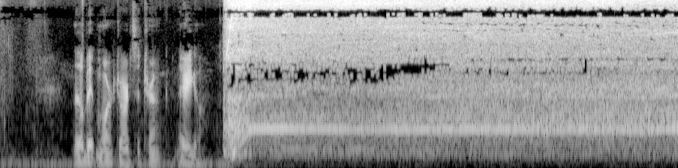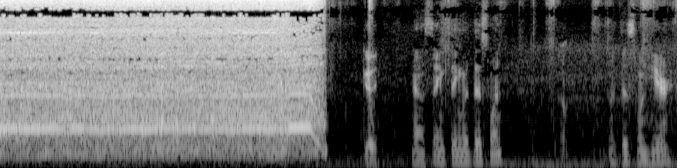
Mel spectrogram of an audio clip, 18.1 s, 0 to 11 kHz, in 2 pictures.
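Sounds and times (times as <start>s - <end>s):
electric chainsaw cutting wood: 3.0s - 13.4s.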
